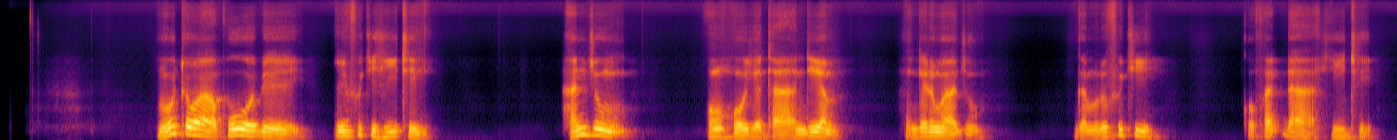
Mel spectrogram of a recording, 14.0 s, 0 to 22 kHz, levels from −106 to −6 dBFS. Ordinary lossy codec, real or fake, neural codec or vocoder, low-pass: none; fake; autoencoder, 48 kHz, 32 numbers a frame, DAC-VAE, trained on Japanese speech; none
